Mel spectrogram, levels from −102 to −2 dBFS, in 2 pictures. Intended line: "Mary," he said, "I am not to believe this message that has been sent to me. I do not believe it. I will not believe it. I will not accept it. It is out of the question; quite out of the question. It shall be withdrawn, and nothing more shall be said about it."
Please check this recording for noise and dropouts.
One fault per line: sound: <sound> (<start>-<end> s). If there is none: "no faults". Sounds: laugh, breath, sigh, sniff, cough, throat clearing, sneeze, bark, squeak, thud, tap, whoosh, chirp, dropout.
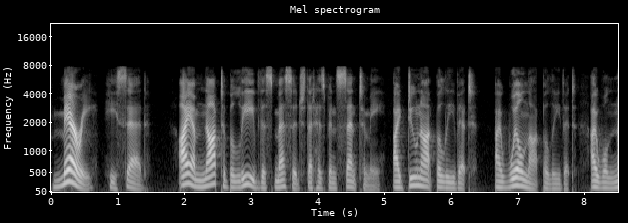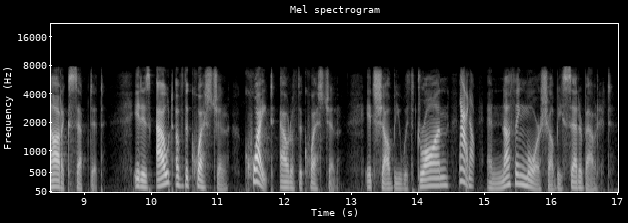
sound: chirp (14.6-14.9 s)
